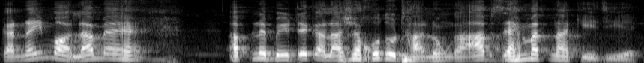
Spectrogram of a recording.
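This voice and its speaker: A man leading a mourning majlis at a large outdoor gathering, moving from hushed, low storytelling to loud, wailing cries as he acts out the dialogue in his story. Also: expressive, normal speed. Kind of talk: impassioned majlis sermon recitation.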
